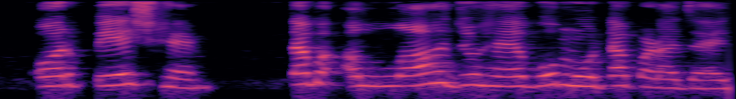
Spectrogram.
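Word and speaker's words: الله: زبر کی وجہ سے ہم اللہ کو موٹا پڑھیں گے. اللہ.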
